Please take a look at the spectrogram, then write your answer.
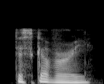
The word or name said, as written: discovery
